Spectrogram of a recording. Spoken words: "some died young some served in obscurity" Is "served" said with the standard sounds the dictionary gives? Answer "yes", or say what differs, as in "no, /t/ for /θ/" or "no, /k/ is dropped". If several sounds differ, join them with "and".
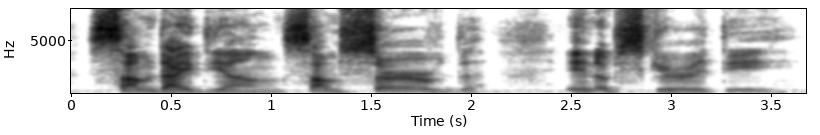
yes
